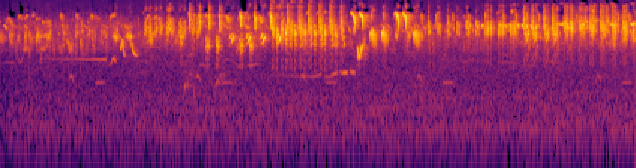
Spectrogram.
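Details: Wild black-browed reed warbler, filmed in the moment it catches an insect: a dense, harsh chattering stream of rapid buzzy and scratchy notes. The notes start soft and grow louder, with a few short slurred whistles mixed in. Faint background hiss.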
